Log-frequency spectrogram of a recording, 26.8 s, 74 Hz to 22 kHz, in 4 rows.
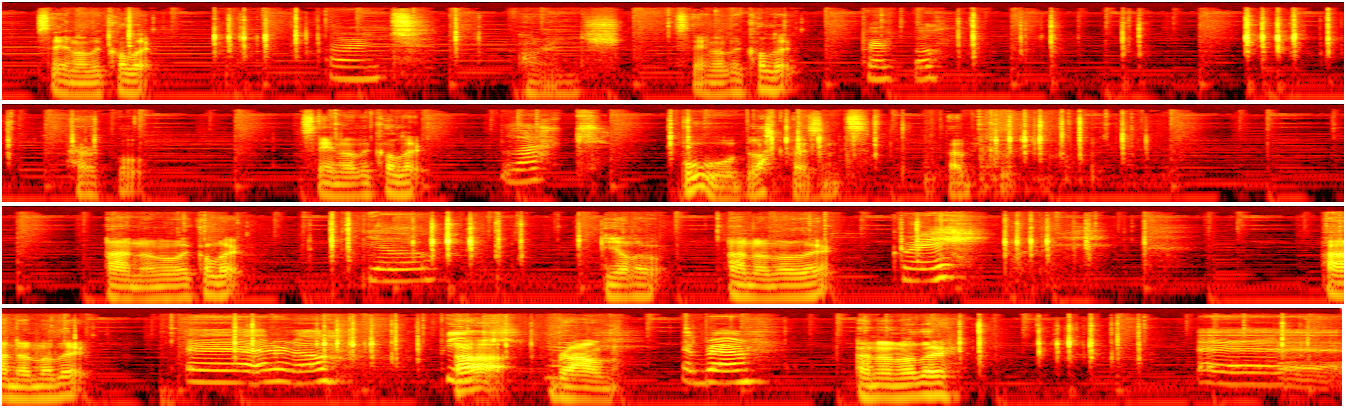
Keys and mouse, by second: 0.3-2.0 typing, 3.3 middle click, 4.2 click, 4.5 l, 4.9 Tab, 5.3 Tab, 6.0 a, 6.1 a, 6.3 b, 6.8 g, 8.3 middle click, 9.0 click, 9.8-12.0 typing, 13.3 click, 14.8-16.0 typing, 17.6-18.8 typing, 20.1 click, 21.0-22.4 typing, 23.5 click, 24.2 click, 24.6 l, 25.0 a, 25.2 a, 26.2 b, 26.2 g.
